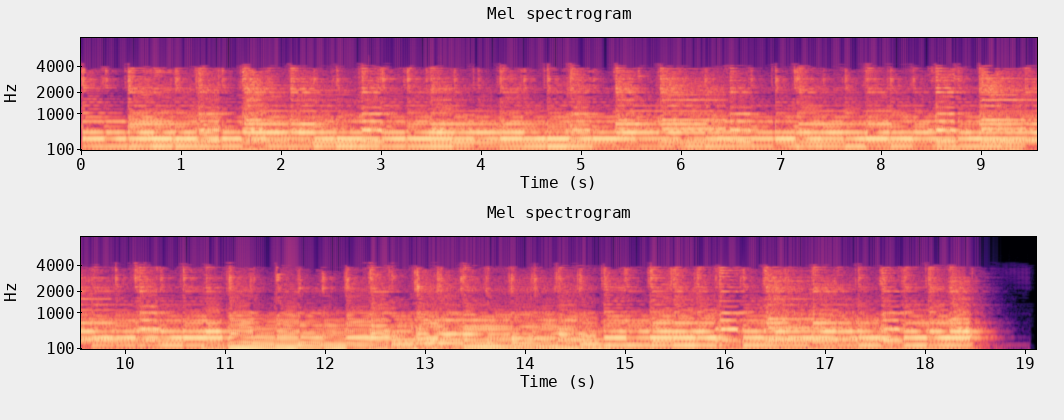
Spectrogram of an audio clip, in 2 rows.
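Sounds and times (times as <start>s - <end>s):
guitar with chorus effect: 0.0s - 19.0s.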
